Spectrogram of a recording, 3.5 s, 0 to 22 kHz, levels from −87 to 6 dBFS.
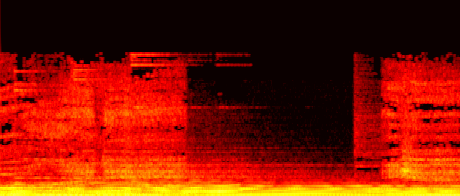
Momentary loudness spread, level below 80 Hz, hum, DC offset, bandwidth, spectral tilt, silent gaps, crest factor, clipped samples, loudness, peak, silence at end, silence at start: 3 LU; -40 dBFS; none; under 0.1%; 16.5 kHz; -6.5 dB/octave; none; 12 dB; under 0.1%; -16 LUFS; -2 dBFS; 0 s; 0 s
